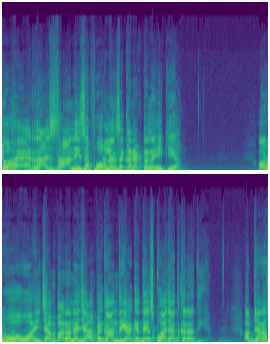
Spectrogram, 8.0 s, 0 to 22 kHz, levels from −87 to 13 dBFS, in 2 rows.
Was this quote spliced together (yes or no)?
no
